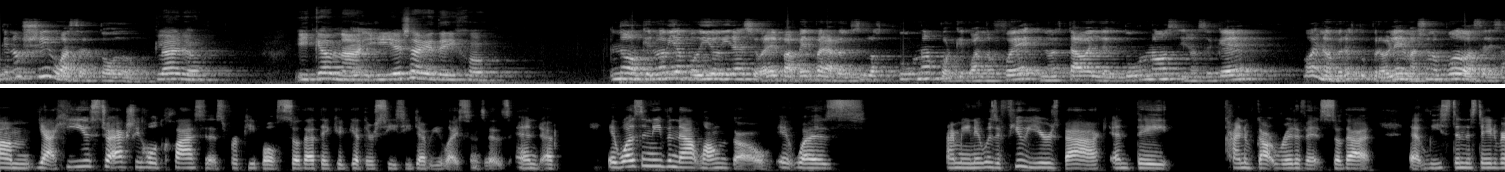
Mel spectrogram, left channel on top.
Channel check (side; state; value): both; different; correlation 0.00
